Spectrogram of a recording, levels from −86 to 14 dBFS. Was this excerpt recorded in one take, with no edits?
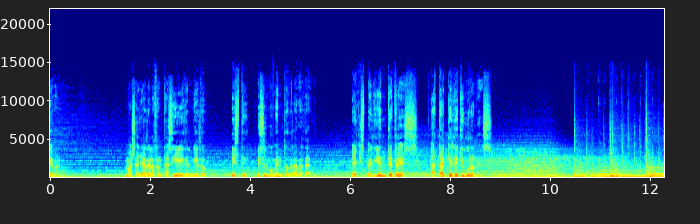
yes; 0 cuts

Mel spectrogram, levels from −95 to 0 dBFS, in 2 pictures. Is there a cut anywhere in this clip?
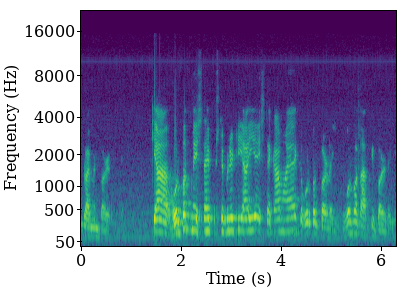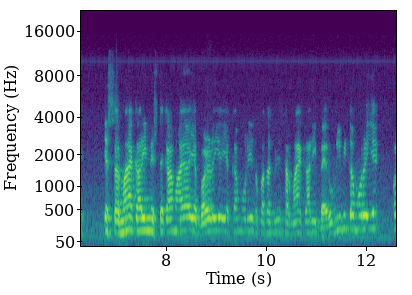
no; 0 cuts

